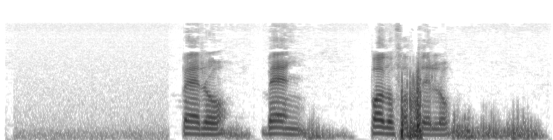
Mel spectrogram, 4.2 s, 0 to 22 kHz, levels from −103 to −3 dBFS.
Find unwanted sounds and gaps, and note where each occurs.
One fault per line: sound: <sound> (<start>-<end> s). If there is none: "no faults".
no faults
